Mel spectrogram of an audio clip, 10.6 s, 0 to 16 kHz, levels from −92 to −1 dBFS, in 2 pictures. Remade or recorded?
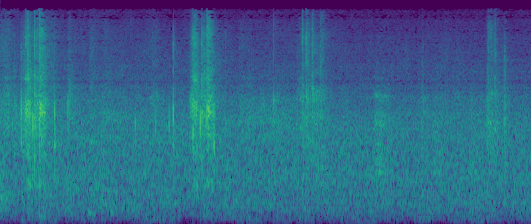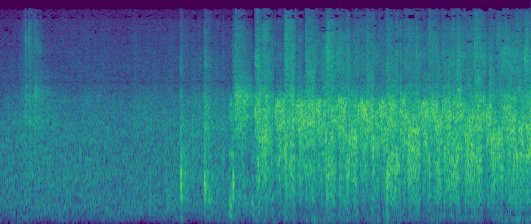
remade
